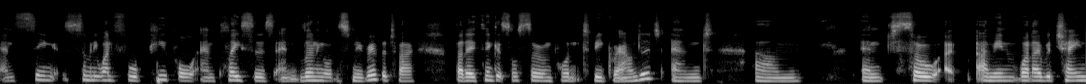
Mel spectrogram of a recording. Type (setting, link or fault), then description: link, video call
